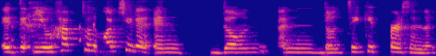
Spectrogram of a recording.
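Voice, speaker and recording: Recorded with a dry, close sound and no echo, a woman with a Spanish accent speaks with ordinary pitch variation. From Colombia. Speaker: Spanish teacher. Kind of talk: online language class.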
